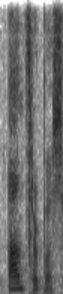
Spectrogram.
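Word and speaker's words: ἄνθρωπος: vowel and throw post anthropos we need to stress this syllable because of this accent and throw pose anthropos but now as I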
